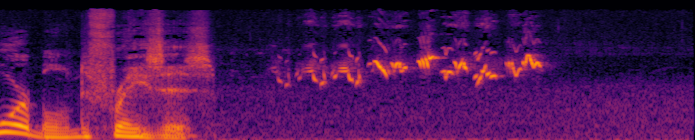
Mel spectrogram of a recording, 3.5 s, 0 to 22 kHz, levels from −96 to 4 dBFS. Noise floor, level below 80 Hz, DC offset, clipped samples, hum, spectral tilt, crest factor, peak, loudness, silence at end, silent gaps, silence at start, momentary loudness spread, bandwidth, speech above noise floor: -53 dBFS; -44 dBFS; under 0.1%; under 0.1%; none; -4.5 dB/octave; 16 dB; -8 dBFS; -21 LUFS; 0.75 s; none; 0 s; 15 LU; 17 kHz; 32 dB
